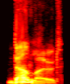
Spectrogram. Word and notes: download: British English

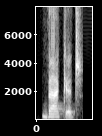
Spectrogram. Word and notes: baccate: Indian

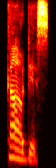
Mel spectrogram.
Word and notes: cowardice: Indian

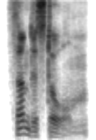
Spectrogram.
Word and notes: thunderstorm: British English

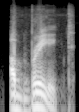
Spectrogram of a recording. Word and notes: abreact: American English

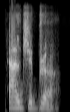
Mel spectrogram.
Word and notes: algebra: Indian

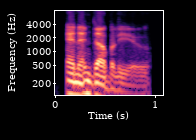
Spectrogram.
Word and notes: NNW: British English

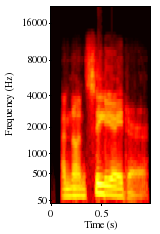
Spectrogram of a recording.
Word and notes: annunciator: American English

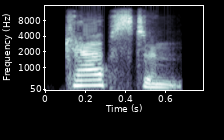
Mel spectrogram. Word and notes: capstan: Indian

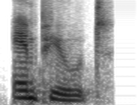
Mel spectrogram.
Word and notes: impute: Indian

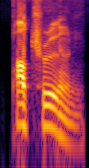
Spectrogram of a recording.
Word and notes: poltroon: American English

